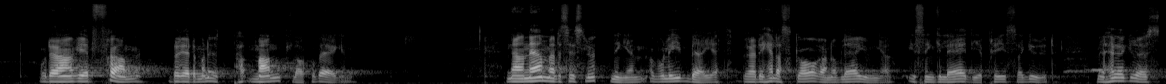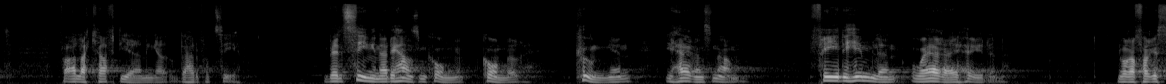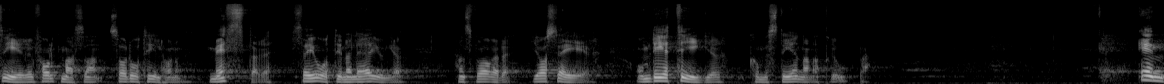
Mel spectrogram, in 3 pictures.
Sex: male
